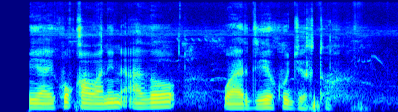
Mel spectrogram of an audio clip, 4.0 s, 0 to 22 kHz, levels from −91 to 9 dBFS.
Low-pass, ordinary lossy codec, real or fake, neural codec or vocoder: none; none; real; none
